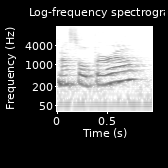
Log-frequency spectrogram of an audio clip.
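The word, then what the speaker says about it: Musselburgh: on my last video left a comment that it's pronounced muscle burrow it was very helpful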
